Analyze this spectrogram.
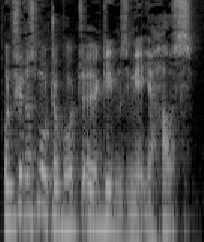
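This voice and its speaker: Ein Mann spricht einen schlauen, überredenden Verkäufer in einer Kindergeschichte, der eifrig um Geschäfte feilscht. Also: male voice, mid-range voice, very animated, pitched above the performer's own voice, lightly acted. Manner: wheedling, fast bargaining talk. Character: smooth-talking male salesman, scheming, persuasive.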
